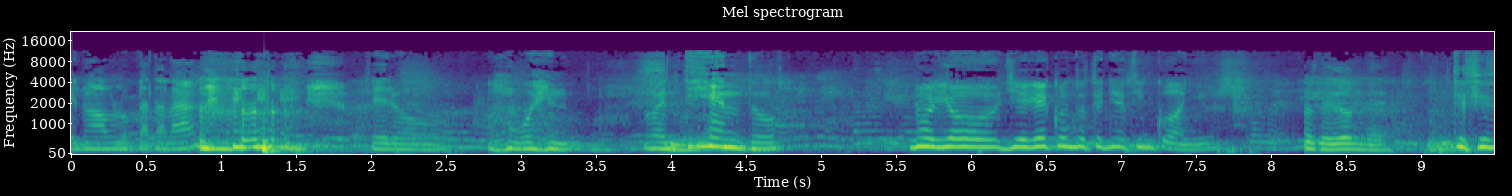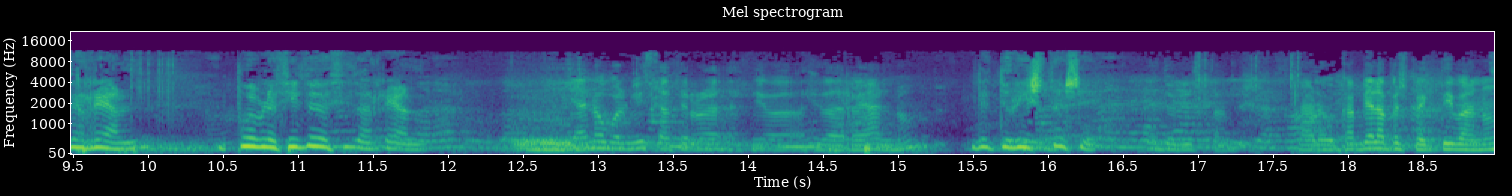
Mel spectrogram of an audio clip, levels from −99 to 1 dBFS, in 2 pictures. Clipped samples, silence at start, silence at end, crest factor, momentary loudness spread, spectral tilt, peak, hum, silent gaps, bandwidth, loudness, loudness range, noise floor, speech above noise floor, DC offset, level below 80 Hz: under 0.1%; 0 s; 0 s; 26 dB; 19 LU; -5 dB/octave; 0 dBFS; none; none; 11.5 kHz; -24 LUFS; 7 LU; -45 dBFS; 20 dB; under 0.1%; -70 dBFS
